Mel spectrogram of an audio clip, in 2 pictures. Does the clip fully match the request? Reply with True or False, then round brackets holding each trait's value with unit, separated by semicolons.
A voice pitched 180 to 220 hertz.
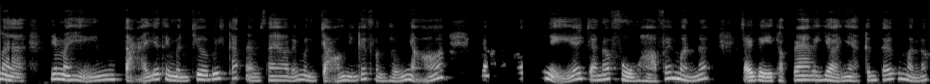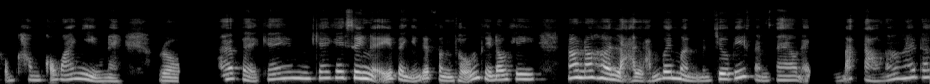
True (210 Hz)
